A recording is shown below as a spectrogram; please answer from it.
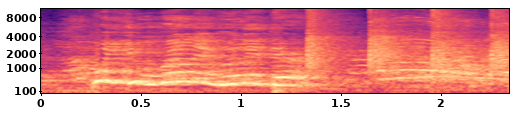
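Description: A man's voice, rising and falling in pitch and amplified by a microphone, then hand clapping starting about a second and a half in, at a few uneven claps a second.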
